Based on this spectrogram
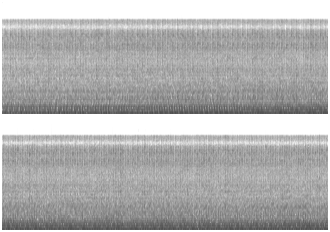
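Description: Steady, even low rumble at idle with no popping or misses; the air-cooled engine is running smoothly and sounds healthy.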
